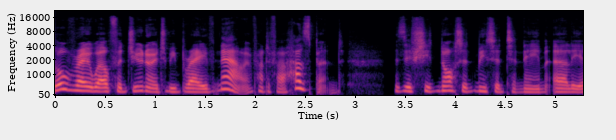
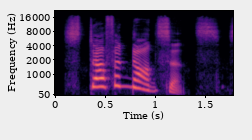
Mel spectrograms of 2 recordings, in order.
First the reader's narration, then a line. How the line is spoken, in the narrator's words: said Juno cheerfully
